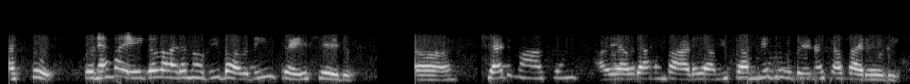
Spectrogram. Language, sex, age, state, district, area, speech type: Sanskrit, female, 18-30, Kerala, Malappuram, urban, conversation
